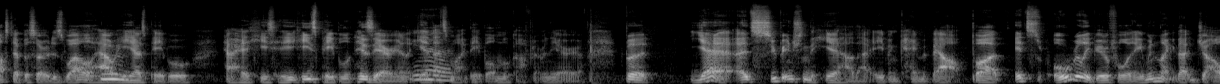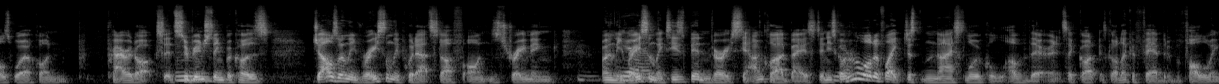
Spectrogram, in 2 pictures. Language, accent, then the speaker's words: English; Melbourne, Victoria, Australia; where I come from in the West. So a lot of us are connected through in the West.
